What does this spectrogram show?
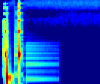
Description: Pickup App Game; Video Game Sound Effects

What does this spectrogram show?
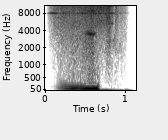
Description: Electric Discharge, Magnetic; Tech; BlastWave

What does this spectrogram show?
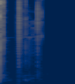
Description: Carabineer Drop; Foley; Drops; Objects; Blastwave

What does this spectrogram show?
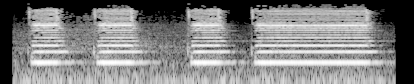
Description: Van-Horn-Windows Closed-Interior; Cars (Sound Effects:Vehicles); Manhattan Production Music

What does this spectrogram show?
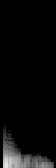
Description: LFE Hit, Lfe Hit Low Bass Impact; Blastwave

